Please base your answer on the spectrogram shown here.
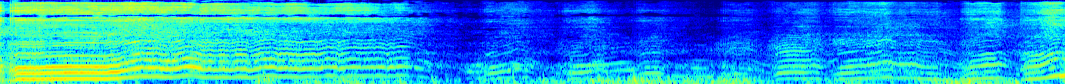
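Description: Kyosho nitro RC car engine screaming at high revs, pitch climbing and wavering through several throttle blips, loud and close at first, then dropping off before revving again.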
